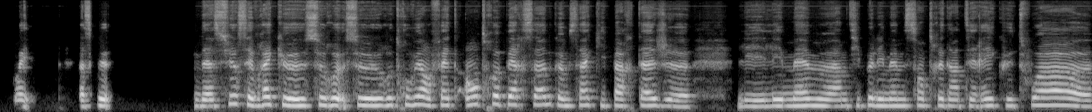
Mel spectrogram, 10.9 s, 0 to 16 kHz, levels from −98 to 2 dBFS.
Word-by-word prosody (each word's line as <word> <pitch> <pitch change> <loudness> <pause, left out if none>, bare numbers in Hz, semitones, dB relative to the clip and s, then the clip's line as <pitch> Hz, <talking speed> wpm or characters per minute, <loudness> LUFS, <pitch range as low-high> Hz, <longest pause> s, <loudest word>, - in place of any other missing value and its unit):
Oui, - - -1 0.5
parce 195 +1 -2
que 215 - +4 0.9
bien 205 0 +1
sûr, 275 +7 -2
c'est 255 -4 +3
vrai 255 +3 +3
que 220 -3 +6
se 215 +3 -2
re 235 -1 +4
se 225 -1 +4
retrouver, 235 +3 0
en 240 -2 +2
fait, 235 +1 -3
entre 265 +2 0
personnes 255 0 -1
comme 225 -3 -2
ça, 235 +2 -2
qui 235 -2 -11
partagent, 220 0 -1
heu, 190 -3 -1 0.5
les 195 -1 -3
les 210 +1 +2
mêmes, 215 +1 +1
heu, 210 -1 +1
un 200 0 -4
petit 215 +1 -11
peu, 235 - -2
les 220 -2 +2
mêmes 215 0 0
centres 220 +1 -5
d'intérêt 210 +1 -3
que 215 0 -8
toi, 235 -2 0
220 Hz, 185 wpm, -21 LUFS, 210-235 Hz, 0.9 s, que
